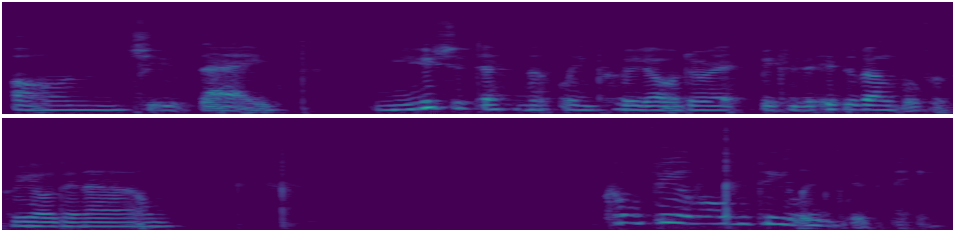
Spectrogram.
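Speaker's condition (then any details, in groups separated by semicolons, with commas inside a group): No condition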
